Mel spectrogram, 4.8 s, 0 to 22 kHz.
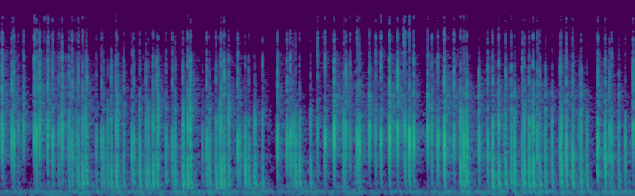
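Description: A white printed cardboard Revolution Pro palette box, held in both hands, is tapped rapidly with long acrylic nails. The result is a dense run of dry, papery clicks centered around 1 kHz, each dying away almost instantly with little low end.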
